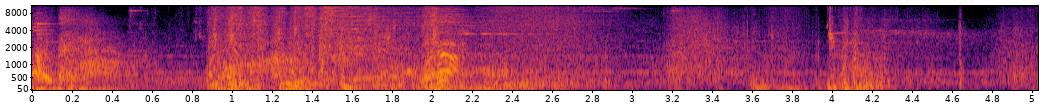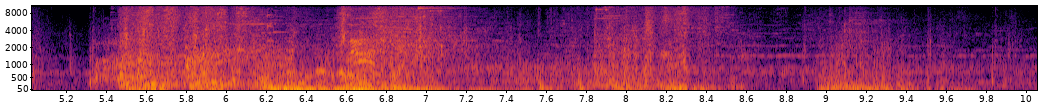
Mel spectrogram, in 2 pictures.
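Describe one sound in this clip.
Swords slash and whoosh in rapid bursts.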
